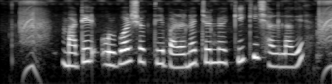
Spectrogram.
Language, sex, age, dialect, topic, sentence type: Bengali, female, 18-24, Rajbangshi, agriculture, question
